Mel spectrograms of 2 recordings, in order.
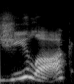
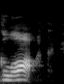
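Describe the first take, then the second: First: The G is said as its own letter name. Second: The G blends into a single syllable. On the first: "Which would be G-lock if it was G dash lock" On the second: "It's a fucking Glock"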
